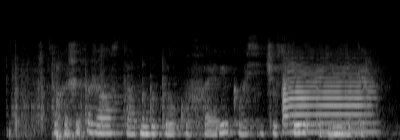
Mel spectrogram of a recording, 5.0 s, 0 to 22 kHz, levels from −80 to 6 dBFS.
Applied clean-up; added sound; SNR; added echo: none; Trumpet; 1 dB; reverberation time 0.9 s.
